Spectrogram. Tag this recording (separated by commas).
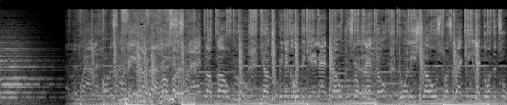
Music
